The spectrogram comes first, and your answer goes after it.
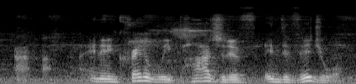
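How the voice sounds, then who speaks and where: A man with an American accent speaks fairly slowly at a medium pitch, his intonation lively. Music plays in the background, and the room echo is audible. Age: 70s. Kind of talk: casual live stream chat. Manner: halting, many repeated words and fillers.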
